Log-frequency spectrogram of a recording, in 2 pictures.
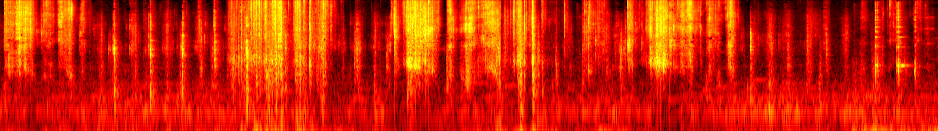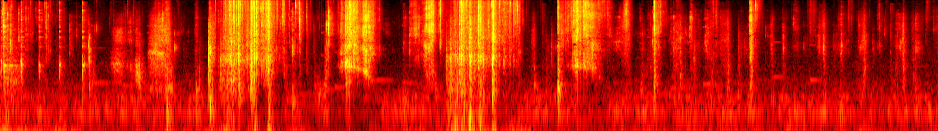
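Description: Crisp roasted laver (gim) crunching and crackling as it is bitten and chewed with rice, close to the microphone, in irregular bursts every second or two.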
